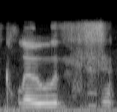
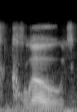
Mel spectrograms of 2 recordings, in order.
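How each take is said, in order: First: A voiced th sound comes before the final z. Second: The th is dropped, so it rhymes with close. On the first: "technically the pronunciation is clothes with the the voiced th sound" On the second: "the reduced pronunciation ... sounds exactly like the verb close"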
